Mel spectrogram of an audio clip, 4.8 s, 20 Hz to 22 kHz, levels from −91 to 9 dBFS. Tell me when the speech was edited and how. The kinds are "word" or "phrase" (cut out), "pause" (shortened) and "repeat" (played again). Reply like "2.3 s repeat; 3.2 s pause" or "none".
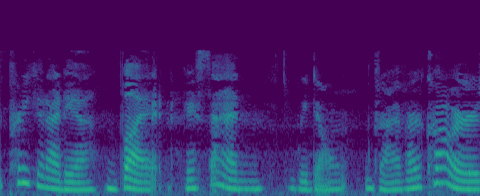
1.8 s phrase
